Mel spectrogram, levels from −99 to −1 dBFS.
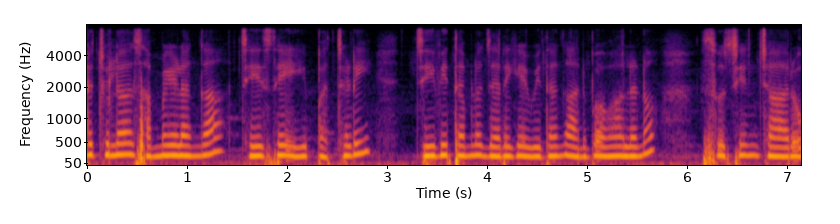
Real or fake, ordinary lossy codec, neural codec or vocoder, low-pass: real; none; none; 7.2 kHz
